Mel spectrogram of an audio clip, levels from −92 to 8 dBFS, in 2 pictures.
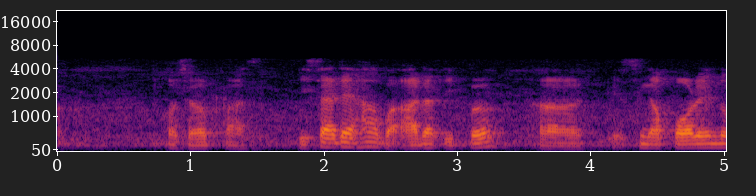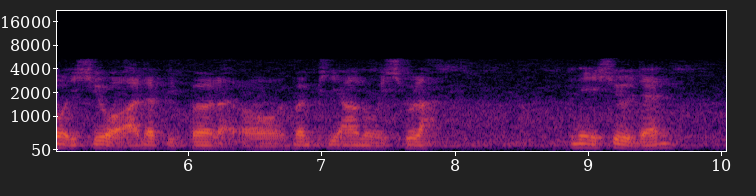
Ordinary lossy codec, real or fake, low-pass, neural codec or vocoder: none; real; 5.4 kHz; none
